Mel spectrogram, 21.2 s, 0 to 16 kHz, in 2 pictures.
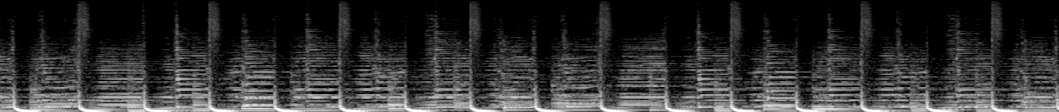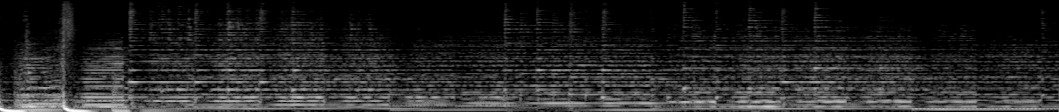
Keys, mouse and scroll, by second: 0.3 click, 1.2 ctrl+a, 1.7-2.2 typing, 3.4-8.7 typing, 8.8 ctrl+space, 11.5 click, 11.6-14.4 drag, 18.1-20.9 drag.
